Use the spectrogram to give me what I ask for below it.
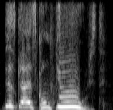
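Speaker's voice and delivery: very high, slow, stretched-out cry; exasperated yell. Real, not acted. Reactor exclaiming at the boyfriend, exasperated yell. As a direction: wail it in disbelief, dragging it out.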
